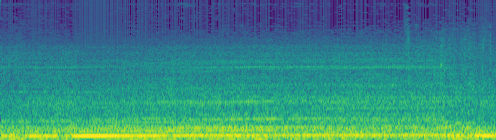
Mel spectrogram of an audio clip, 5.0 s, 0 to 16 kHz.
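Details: Peugeot 307 1.6 16v gearbox: steady low drone with a constant hum near 120 Hz, unchanged after a gearbox oil change that improved shifting; owner suspects the thrust bearing, unconfirmed.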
